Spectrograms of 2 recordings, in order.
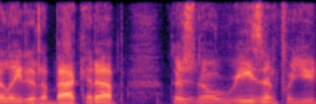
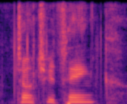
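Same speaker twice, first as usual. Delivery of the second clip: polite little nudge to agree; condescendingly polite; 3 semitones higher, 9 dB quieter than usual. Shown as a demonstration. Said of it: "people who are very condescending".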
